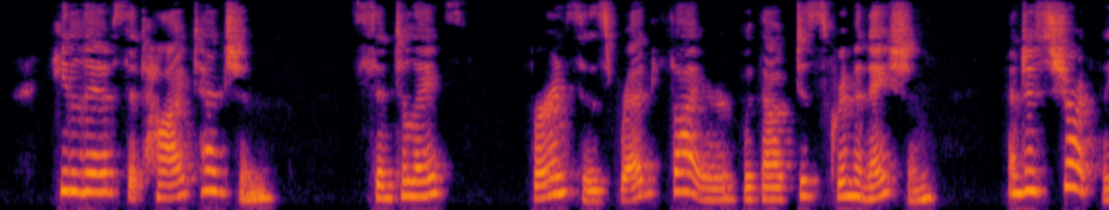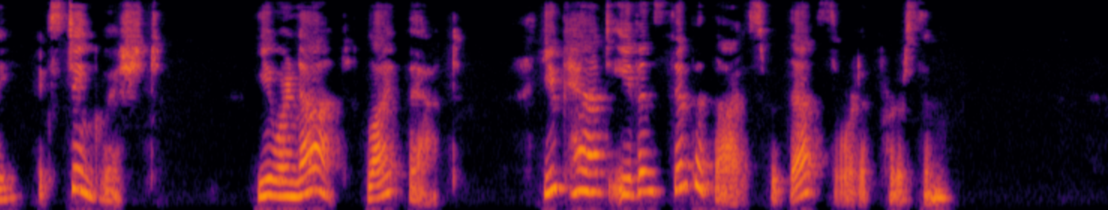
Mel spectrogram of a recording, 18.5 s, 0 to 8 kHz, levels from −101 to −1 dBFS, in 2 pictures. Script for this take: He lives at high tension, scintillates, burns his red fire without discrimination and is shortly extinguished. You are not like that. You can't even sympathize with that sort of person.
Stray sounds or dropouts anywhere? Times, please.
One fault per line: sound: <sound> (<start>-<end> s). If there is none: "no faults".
no faults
